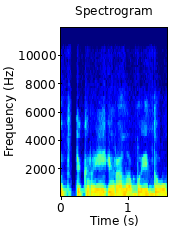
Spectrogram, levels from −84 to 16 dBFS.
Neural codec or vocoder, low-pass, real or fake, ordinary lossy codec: codec, 24 kHz, 3.1 kbps, DualCodec; 10.8 kHz; fake; MP3, 64 kbps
